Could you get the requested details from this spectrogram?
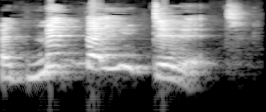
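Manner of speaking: high, forceful demand; roaring. A narrator's reading. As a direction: press angrily for a confession. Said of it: "roared the Trunchbull".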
